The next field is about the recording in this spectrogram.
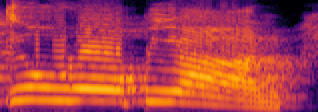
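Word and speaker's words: European: তারপর সি is dash ইউরোপিয়ান। ই এর উচ্চারণটা হচ্ছে ইউ এর মতো, তাহলে আমি কি কোনো কিছু, কোনো বাধা নেই এখানে, আর আছে ই মানে ভাওয়েল, তাহলে কি বসাবো?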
